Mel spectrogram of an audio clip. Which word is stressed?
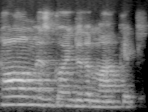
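Tom. The word Tom is said louder and longer. "The stressed word is Tom"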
